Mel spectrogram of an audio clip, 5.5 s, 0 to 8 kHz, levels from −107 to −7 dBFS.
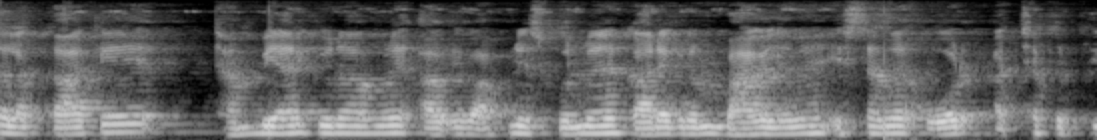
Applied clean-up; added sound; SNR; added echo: none; none; none; reverberation time 0.7 s.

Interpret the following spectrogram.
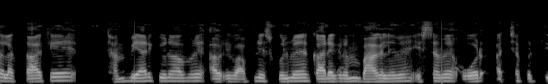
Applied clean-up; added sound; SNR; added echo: none; none; none; none.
